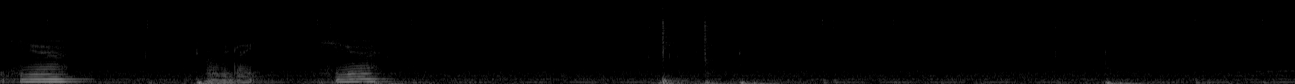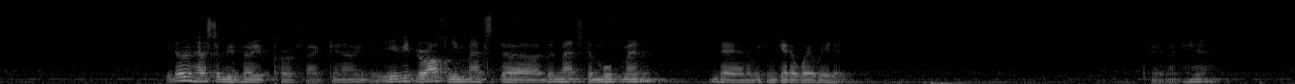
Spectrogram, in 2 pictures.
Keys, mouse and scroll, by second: 0.4-1.5 drag, 1.9 g, 4.1-6.5 drag, 6.7 shift+middle drag, 7.3 g, 8.8-10.5 drag, 11.0 g, 12.5-16.0 drag, 16.0 right click, 18.0-21.7 right drag, 22.2 g, 25.5-25.9 drag.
